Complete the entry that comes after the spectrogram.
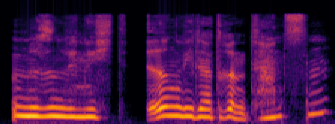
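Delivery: high, slurred tipsy woman; slurred drunk. Acted. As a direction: slur it like she's had far too much. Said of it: "kam es verwaschen aus ihrem Mund". (verwaschen, hoch und betrunken)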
